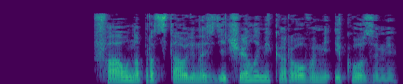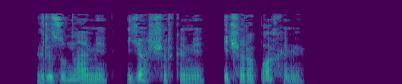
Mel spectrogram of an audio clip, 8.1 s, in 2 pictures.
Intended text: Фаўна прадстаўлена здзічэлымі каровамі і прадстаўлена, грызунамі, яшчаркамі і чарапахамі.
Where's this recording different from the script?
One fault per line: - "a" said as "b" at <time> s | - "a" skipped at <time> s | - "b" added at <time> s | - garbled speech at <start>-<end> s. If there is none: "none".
- "прадстаўлена" said as "козамі" at 3.5 s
